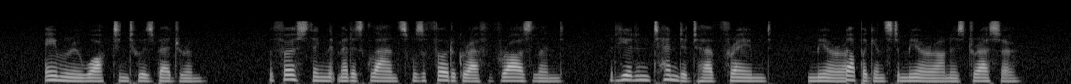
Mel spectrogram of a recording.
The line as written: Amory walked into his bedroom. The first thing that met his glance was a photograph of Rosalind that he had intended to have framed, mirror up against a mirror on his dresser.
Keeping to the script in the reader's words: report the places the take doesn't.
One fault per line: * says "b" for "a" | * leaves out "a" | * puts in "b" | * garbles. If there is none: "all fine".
all fine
